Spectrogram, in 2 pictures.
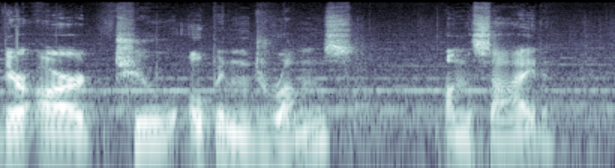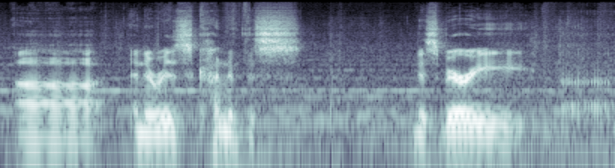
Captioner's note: none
